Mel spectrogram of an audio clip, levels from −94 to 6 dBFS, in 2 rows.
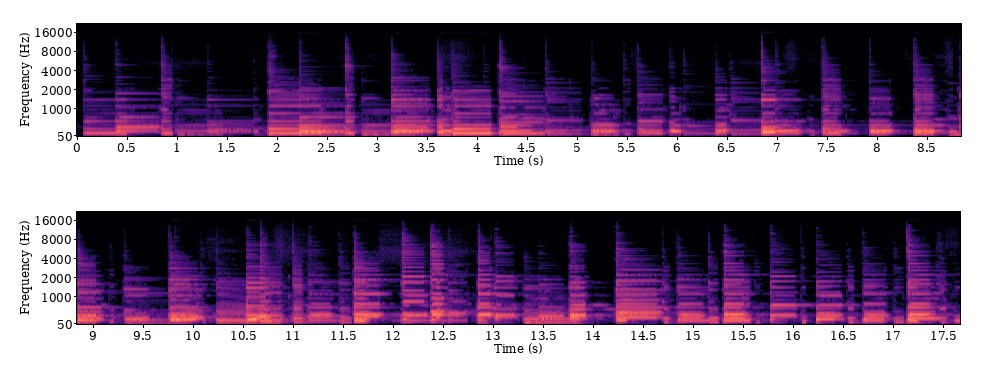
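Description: A speech-tuned noise suppressor has been left running on audio that is not speech, so it treats steady tones, ambience and decay tails as noise. Held material sinks while onsets come through, and the level swings by around 10 dB as the gain rides up and down. The result is a pumping, thinned-out character across the whole clip, with the processing audibly fighting the sound rather than cleaning it.

The sound is cut by the noise suppressor at specific points: 0.06–1.91 s, 2.78–3.14 s, 4.67–8.36 s, 9.09–10.22 s, 10.89–12.07 s, 13.93–14.21 s, 15.57–15.76 s and 16.57–17.61 s. In each stretch the sustained or fading parts are pulled down by about 7 to 10 dB at the deepest point, and tails are truncated. The longest damage falls in the 4.67–8.36 s span, where roughly two seconds of sound are attenuated.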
